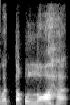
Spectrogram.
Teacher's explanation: हा को बारीक काफ को हैवी · اور اگر ملائیں گے تو واتقوا اللہ، ہاں کو باریک، قاف کو ہیوی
